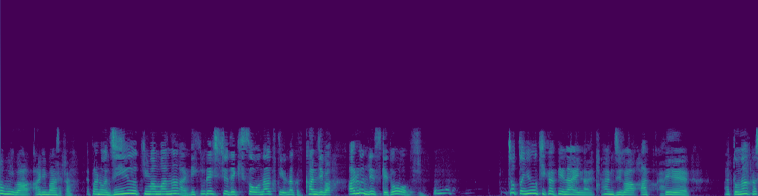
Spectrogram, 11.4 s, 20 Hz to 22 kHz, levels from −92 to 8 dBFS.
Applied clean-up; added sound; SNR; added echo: neural mask model DeepFilterNet 3.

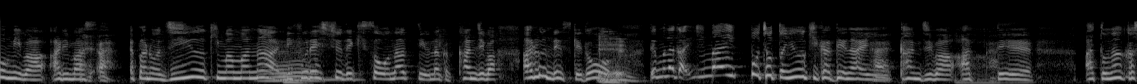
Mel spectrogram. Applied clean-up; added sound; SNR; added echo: none; none; none; none.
